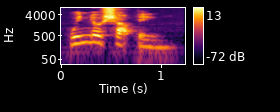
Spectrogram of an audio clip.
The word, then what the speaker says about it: window shopping: Window shopping. Hoạt động này cô cực kỳ thích làm. Window shopping, window shopping. Các bạn trọng âm đều dâm tiết đầu tiên hết nhỉ.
